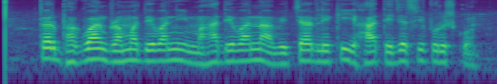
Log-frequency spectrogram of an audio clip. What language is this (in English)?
Marathi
